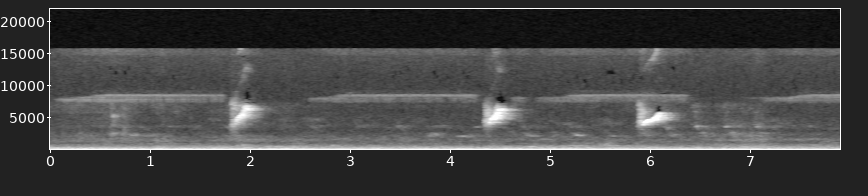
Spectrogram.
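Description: A bird chirping three times, each a short rising chirp, about two seconds apart, over a near-silent background.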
